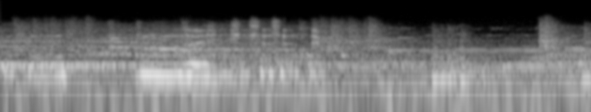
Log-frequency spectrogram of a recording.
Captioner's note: crying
